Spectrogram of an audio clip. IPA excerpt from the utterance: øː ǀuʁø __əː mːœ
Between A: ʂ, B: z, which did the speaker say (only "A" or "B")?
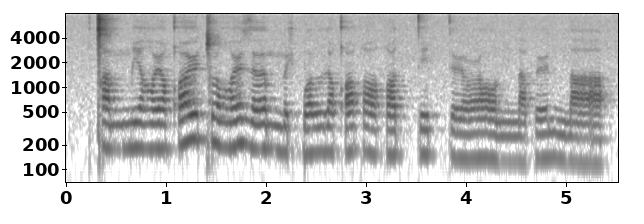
B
